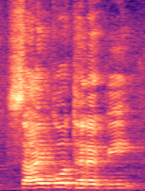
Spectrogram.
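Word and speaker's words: psychotherapy: यहां पे एस है एस से पहले पी है उसे पी को आपको नहीं पढ़ना है क्योंकि इससे पहले जब भी पी आता है वो पी साइलेंट होता है वो खामोश रहता है लिखा तो गया है लिखा गया है लेकिन पढ़ा नहीं जाएगा वो साइड क्योंकि साइलेंट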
